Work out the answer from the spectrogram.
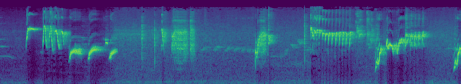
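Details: White-rumped shama song used as a lure to provoke other shamas into responding. Loud, varied whistled phrases with sharp upslurs, downslurs and rapid trilled bursts, sung over a constant hiss of background noise.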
